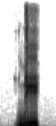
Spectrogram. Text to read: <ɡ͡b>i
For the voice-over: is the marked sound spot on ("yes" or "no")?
yes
